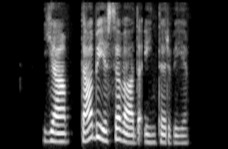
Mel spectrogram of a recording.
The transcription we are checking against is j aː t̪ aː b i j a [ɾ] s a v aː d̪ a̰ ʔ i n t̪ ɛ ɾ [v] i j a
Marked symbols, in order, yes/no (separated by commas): no, yes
